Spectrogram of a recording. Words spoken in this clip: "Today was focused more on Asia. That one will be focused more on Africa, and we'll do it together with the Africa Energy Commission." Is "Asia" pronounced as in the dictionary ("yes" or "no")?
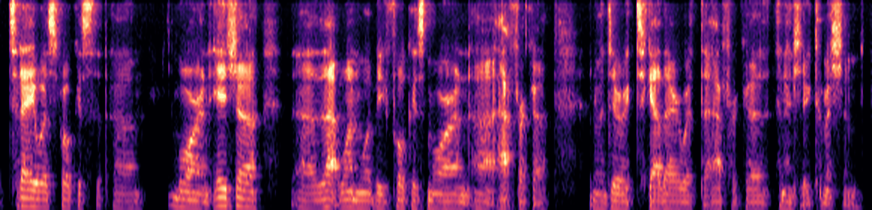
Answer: yes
